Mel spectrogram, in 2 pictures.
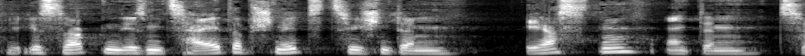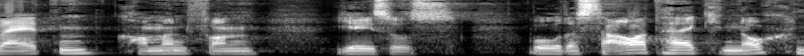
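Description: A man delivers a Sunday sermon in an explanatory, conversational way. He pauses to correct himself and stresses key words by repeating them. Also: mid-range voice. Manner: explanatory, self-correcting, emphatic repetitions. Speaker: preacher.

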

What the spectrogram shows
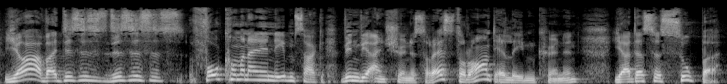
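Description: A man's voice: a little high, big pitch swings, moderate pace. A man preaching a sermon as pastor, stressing his points by repeating phrases and by asking questions and answering them himself.

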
